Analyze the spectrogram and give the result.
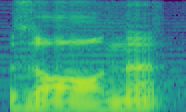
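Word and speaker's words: ゾーン: And yeah, simply becomes zone with a long vowel, because of course they don't have zone, they don't have O, it becomes simply long O.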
